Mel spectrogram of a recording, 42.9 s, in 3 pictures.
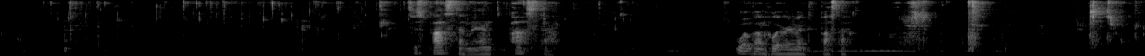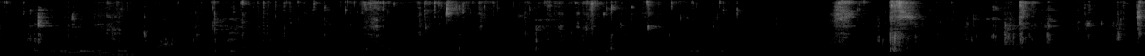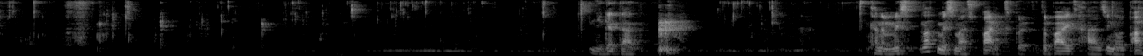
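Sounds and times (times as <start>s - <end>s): faint chewing: 0.0s - 9.2s, 10.4s - 39.7s
wet mouth clicks and smacks: 12.0s - 12.5s, 13.5s - 15.7s, 31.4s - 36.0s.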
